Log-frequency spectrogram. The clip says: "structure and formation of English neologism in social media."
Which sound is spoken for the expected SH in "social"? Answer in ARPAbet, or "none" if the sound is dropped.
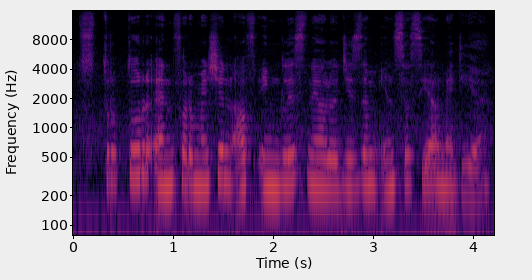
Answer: S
